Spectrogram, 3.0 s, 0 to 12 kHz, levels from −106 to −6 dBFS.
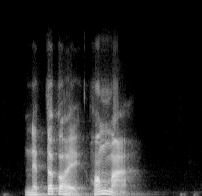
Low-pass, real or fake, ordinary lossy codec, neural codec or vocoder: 7.2 kHz; real; Opus, 24 kbps; none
